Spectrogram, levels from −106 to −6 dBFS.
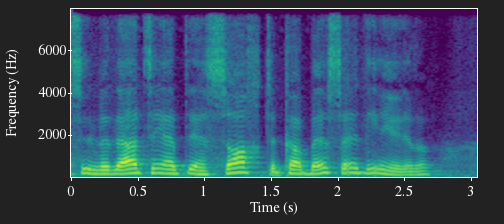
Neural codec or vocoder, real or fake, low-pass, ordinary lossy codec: codec, 16 kHz, 1 kbps, FunCodec, trained on LibriTTS, 50 frames a second; fake; none; none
